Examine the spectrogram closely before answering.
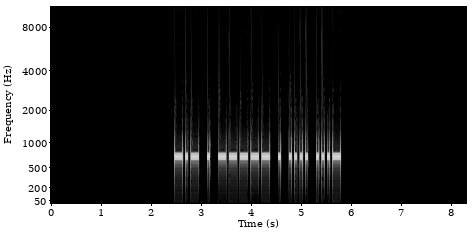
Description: Morse code, heard as a keyed tone, about 22 wpm, 700 Hz. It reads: KE0EHV
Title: USA Call Signs - 6 Characters - Repeated 2x - 22wpm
